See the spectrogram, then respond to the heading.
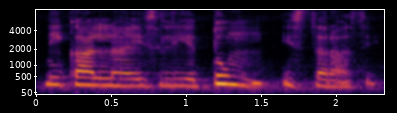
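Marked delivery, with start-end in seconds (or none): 1.2-1.3 تم with a held hummed M; M ending. Shown as a demonstration. Teacher showing learners the small meem, ending in M. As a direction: let the M ring at the end of تم. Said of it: "ہمیں اس کی آواز نکالنا ہے".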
